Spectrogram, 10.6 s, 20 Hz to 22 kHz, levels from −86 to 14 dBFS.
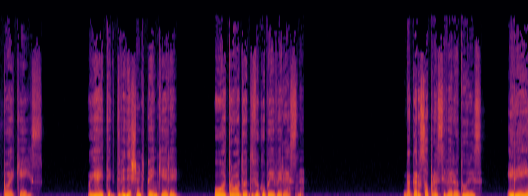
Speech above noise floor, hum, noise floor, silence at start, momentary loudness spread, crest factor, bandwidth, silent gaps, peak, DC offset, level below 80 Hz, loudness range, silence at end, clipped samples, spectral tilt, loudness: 43 dB; none; -60 dBFS; 0.05 s; 14 LU; 16 dB; 18.5 kHz; none; -4 dBFS; under 0.1%; -58 dBFS; 7 LU; 0 s; under 0.1%; -6 dB/octave; -19 LUFS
